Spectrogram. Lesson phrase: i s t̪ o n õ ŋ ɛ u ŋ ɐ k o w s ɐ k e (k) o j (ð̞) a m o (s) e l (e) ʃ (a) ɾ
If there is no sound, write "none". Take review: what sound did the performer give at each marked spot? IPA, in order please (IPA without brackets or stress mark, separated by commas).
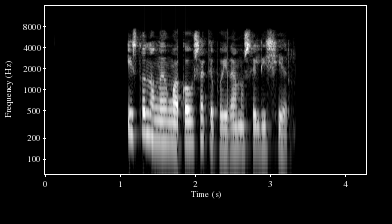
p, ð̞, s, i, i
